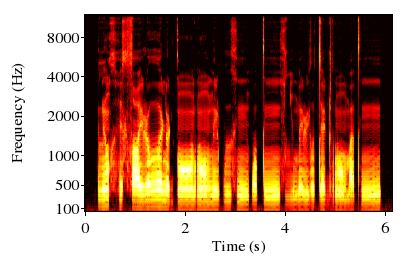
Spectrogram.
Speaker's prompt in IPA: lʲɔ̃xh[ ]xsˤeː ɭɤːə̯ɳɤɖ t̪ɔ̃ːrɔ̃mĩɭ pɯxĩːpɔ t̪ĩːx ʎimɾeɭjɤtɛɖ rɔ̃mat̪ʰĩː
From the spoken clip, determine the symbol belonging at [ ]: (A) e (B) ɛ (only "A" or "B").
A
